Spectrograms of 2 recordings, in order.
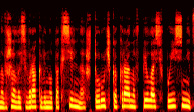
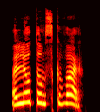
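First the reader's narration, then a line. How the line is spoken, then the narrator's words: Shouted. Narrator (Russian): выкрикнула Эмилия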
